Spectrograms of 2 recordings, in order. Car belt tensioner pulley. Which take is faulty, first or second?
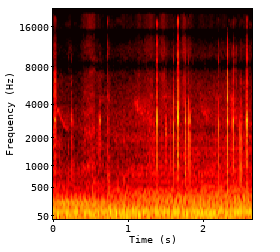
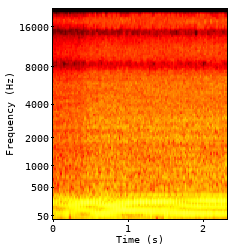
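first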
